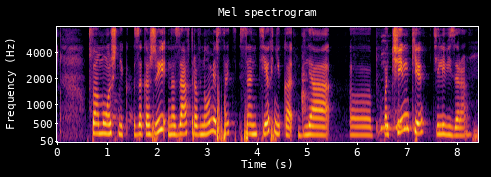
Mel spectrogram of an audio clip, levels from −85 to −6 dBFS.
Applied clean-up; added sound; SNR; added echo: none; none; none; none.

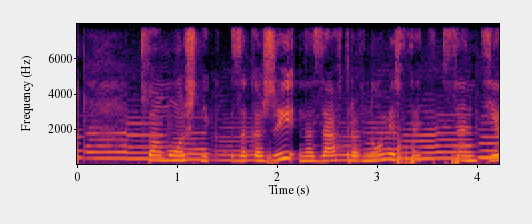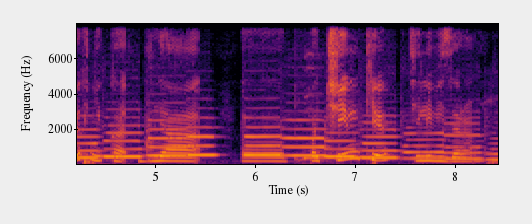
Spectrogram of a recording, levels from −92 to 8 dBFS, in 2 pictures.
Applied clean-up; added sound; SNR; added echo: none; Wind instrument, woodwind instrument; 0 dB; none.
